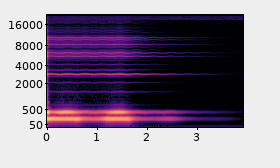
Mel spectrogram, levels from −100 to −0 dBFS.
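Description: No technical faults can be heard at any point in this recording of sounds. There is nothing in it to mark with a time or a value.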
